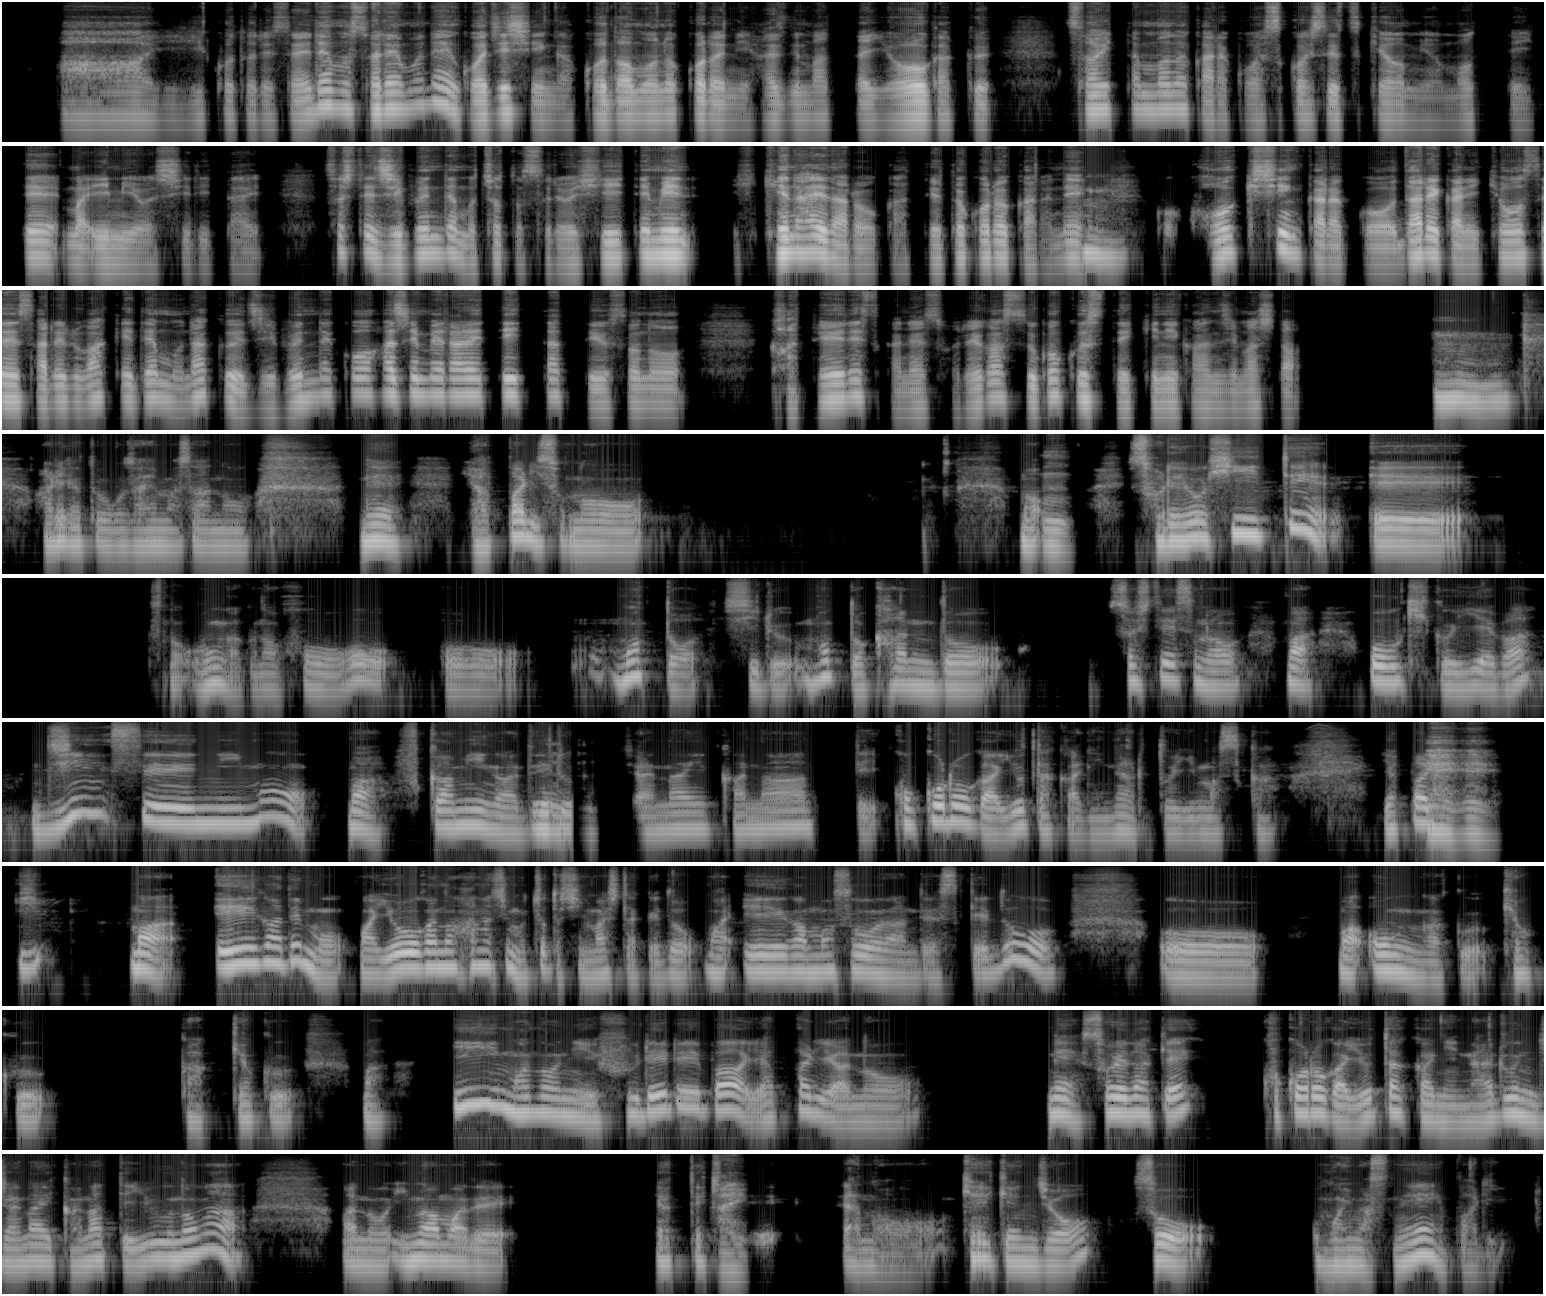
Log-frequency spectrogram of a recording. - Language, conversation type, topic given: Japanese, podcast, 子どもの頃の音楽体験は今の音楽の好みに影響しますか？
- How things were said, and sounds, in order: "やっぱり" said as "ばり"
